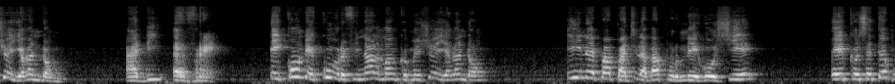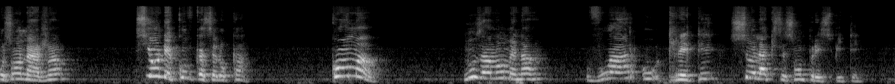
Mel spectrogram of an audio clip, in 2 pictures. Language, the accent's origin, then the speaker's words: French; Gabon; Le cas de chez moi au Gabon, j'ai constaté que dans certains coins, mes frères pygmées se sont confiés à moi. J'ai un parent pygmée. Oui. Du côté de ma grand-mère.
